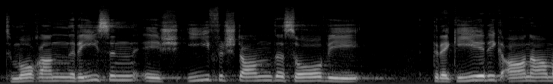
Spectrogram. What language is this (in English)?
Swiss German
